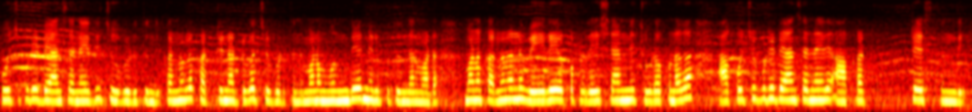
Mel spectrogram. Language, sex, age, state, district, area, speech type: Telugu, female, 30-45, Andhra Pradesh, Kurnool, rural, spontaneous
